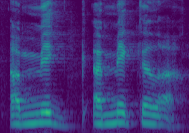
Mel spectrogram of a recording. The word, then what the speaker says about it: amygdala: You guys, it's amygdala. Amygdala. I always say it wrong. It's amygdala.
